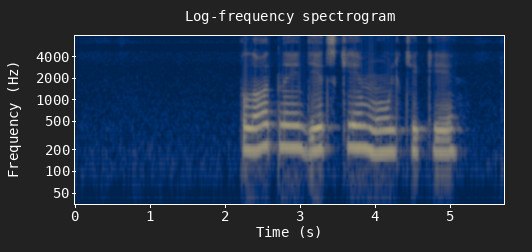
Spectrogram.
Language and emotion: Russian, sad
